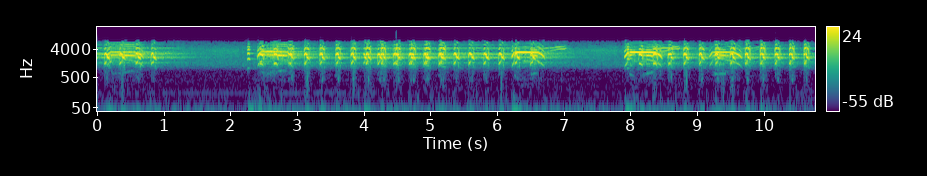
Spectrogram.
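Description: A hawk gives harsh, nasal, rapidly repeated notes in bursts of several seconds, separated by short pauses.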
